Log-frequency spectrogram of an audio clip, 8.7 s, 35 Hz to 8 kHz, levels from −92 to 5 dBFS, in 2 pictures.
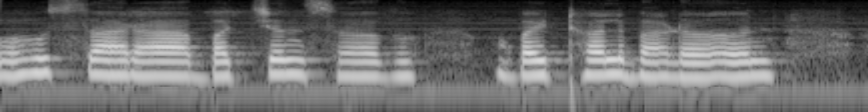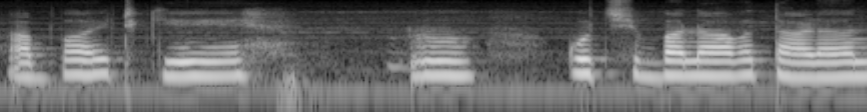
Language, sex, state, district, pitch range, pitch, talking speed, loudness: Bhojpuri, female, Uttar Pradesh, Ghazipur, 195-215 Hz, 205 Hz, 90 wpm, -18 LUFS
